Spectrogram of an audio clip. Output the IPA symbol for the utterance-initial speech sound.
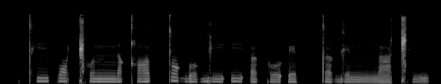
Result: tʰ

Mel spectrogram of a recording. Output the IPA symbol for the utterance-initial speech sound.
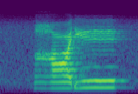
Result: ʁ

